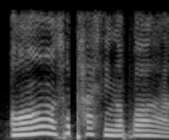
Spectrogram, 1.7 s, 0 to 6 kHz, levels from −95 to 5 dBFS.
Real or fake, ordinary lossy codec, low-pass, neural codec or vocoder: fake; none; 5.4 kHz; codec, 16 kHz, 4 kbps, FreqCodec, smaller model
